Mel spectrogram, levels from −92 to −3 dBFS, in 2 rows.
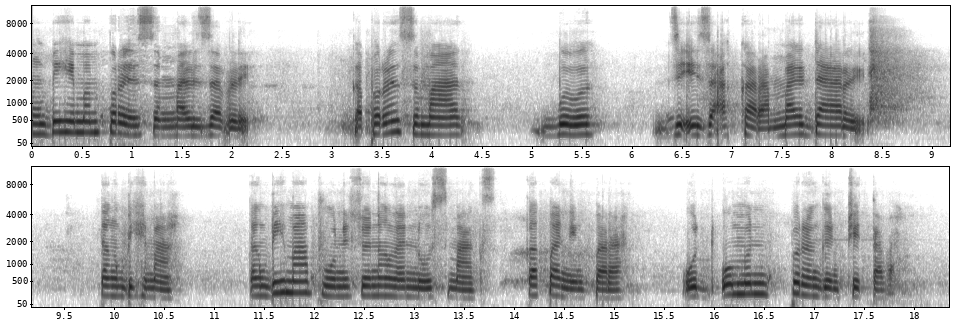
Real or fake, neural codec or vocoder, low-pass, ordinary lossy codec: real; none; 10.8 kHz; Opus, 16 kbps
